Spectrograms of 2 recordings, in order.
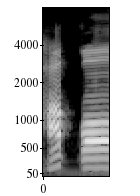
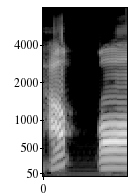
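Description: First: ฮักกอ with the vowel held too long, the wrong way. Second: ฮักกอ with the vowel held for just two counts; correct length of two. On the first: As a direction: overstretch the vowel in ฮักกอ as a mistake. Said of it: "เราอย่าไปอ่านว่าฮักกอ". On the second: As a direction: say ฮักกอ holding only two beats, no more. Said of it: "แค่สองพอนะครับ". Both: Shown as a demonstration.

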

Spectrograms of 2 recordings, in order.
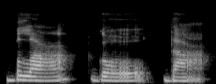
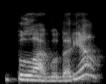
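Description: First: Благодаря very slowly, split Бла-го-да-ря; syllable by syllable. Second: Said in the usual way. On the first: Shown as a demonstration. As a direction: sound out each syllable of Благодаря for learners. Teacher breaks the word down.

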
